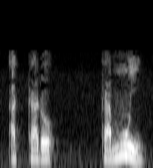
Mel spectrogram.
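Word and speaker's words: Akkorokamui: Akaro Kamui. ¿Es así? ¿Se pronuncia así? Perdona mi, mi japonés. sí, sí, sí, está muy bien la pronunciación.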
